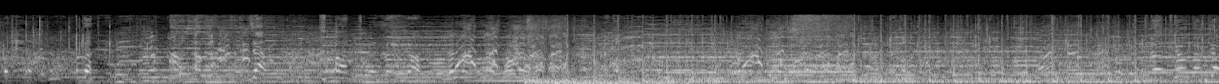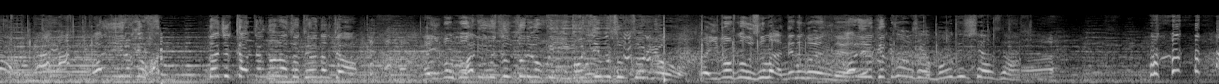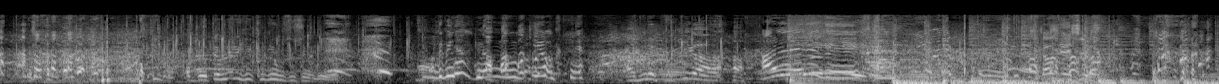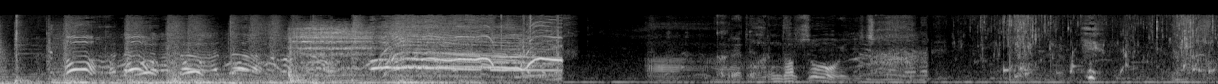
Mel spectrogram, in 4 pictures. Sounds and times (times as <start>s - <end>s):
Music: 0.0s - 27.8s, 32.0s - 42.9s.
